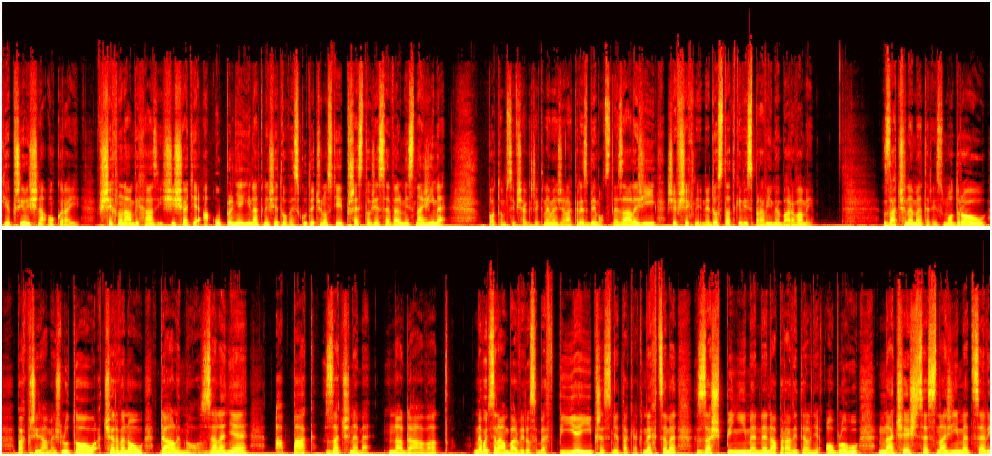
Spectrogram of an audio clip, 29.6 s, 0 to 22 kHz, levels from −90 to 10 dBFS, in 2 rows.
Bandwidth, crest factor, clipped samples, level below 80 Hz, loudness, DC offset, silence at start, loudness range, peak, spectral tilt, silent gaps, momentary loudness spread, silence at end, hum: 18 kHz; 14 dB; under 0.1%; -28 dBFS; -13 LUFS; under 0.1%; 0 s; 3 LU; 0 dBFS; -4.5 dB/octave; none; 9 LU; 0 s; none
